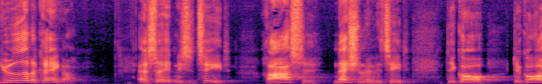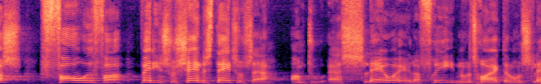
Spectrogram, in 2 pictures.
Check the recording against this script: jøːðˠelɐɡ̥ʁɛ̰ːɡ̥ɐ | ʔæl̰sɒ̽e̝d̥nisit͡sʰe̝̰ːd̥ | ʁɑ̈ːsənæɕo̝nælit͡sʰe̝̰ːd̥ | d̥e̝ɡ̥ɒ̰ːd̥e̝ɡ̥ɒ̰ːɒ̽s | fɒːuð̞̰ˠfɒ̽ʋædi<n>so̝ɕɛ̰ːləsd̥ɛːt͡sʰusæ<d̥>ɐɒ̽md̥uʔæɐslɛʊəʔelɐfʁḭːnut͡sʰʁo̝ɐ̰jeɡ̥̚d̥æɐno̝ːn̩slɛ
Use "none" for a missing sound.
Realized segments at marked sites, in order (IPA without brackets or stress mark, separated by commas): n, none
